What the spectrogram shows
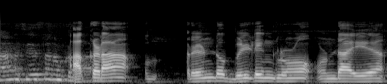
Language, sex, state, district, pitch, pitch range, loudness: Telugu, male, Andhra Pradesh, Sri Satya Sai, 145 Hz, 135-160 Hz, -19 LUFS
